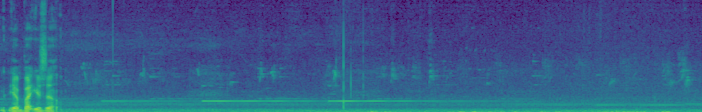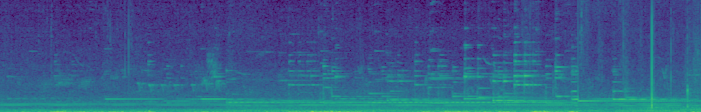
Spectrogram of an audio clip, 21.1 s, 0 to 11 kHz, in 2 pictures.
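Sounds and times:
wind chimes ringing: 0.0s - 21.0s
low rumbling: 1.2s - 21.0s.

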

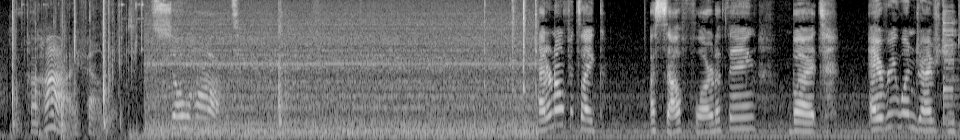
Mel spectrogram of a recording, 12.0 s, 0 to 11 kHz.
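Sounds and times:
air-conditioning blower: 1.8s - 6.9s.

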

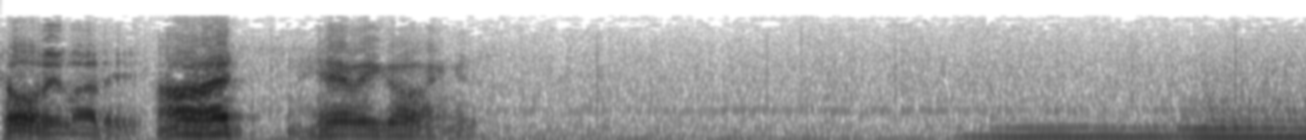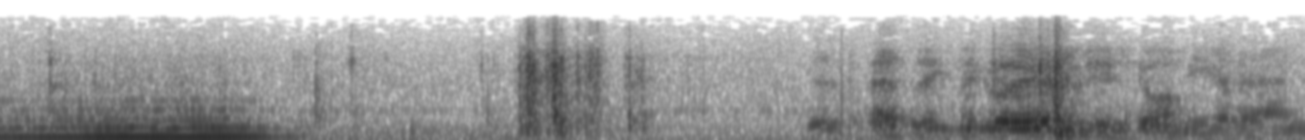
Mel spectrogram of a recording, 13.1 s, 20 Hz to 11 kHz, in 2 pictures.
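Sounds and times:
deep horn-like tone: 4.8s - 8.3s.

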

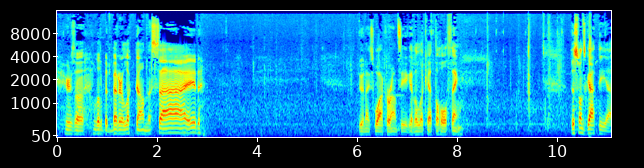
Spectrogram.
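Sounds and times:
faint footsteps on pavement: 0.0s - 11.0s
low outdoor background noise: 0.0s - 11.0s.

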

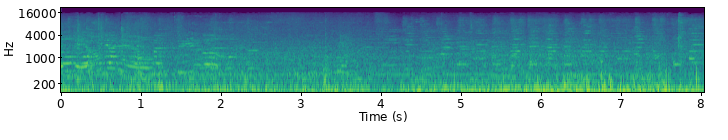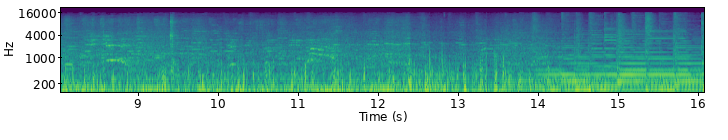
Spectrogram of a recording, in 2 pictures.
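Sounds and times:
music playing: 0.0s - 16.0s
truck driving rumble: 0.0s - 16.0s.

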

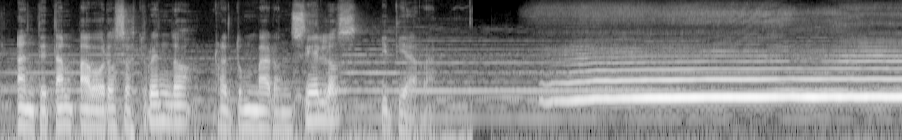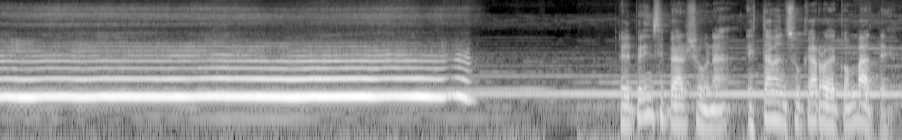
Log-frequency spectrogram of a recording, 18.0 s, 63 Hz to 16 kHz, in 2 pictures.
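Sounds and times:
soft music drone: 0.0s - 18.0s
conch shell blown in long note: 3.1s - 18.0s.

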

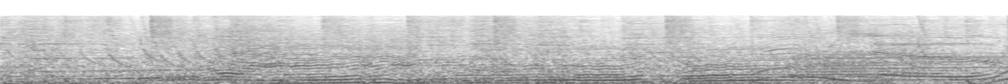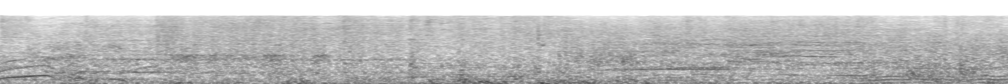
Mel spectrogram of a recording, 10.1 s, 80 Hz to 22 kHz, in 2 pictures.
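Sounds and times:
cartoon motorcycle engines roaring: 0.6s - 10.0s.

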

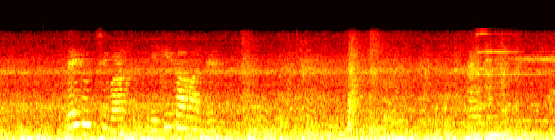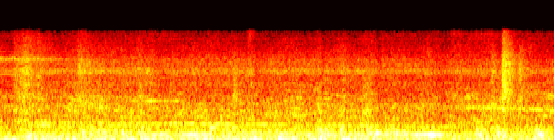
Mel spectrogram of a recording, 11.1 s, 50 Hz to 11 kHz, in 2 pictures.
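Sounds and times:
subway train rumbling: 0.0s - 11.0s
brake squeals: 4.7s - 6.2s.

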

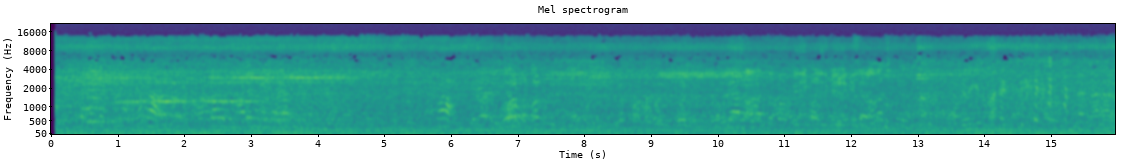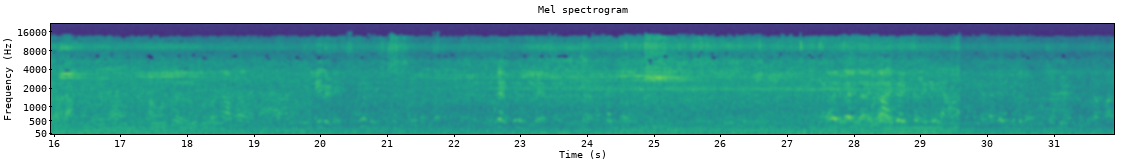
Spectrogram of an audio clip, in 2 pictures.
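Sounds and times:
road traffic rumble: 0.1s - 31.9s.

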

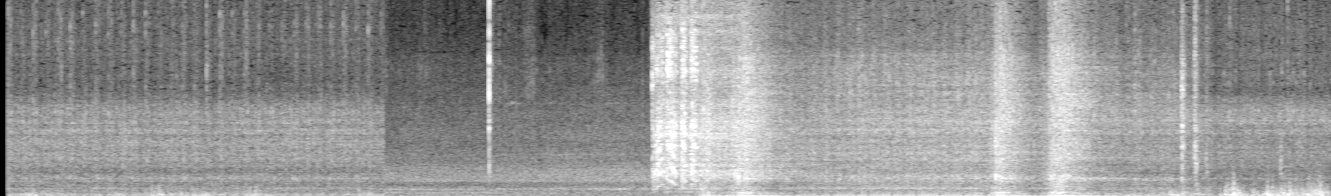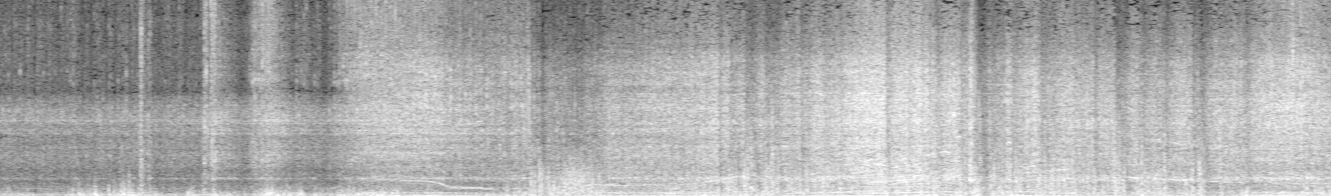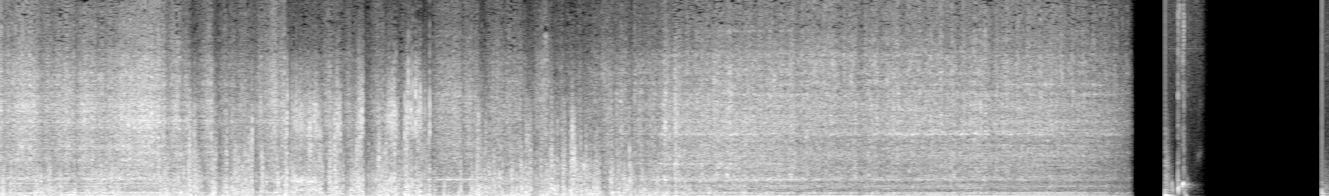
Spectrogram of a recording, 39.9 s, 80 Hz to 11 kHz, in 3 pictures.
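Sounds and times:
motorcycle engine revving: 6.5s - 12.0s, 15.2s - 38.0s.

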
